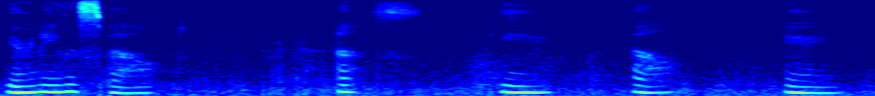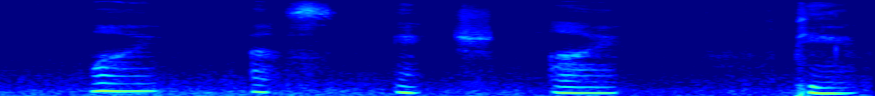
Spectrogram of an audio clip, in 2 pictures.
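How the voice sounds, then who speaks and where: A young woman live streaming casual ASMR chat in a soft voice that often slips into whispers, rambling and easily excited, close to the microphone. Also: medium pitch, extremely slow, pauses often, a little hiss or hum, rough recording.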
